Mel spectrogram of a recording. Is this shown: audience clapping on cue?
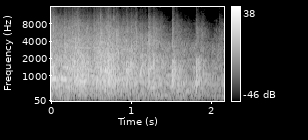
yes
